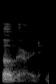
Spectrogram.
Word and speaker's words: Bogarde: Bogarde? – Bogarde, yeah. – I mean, I am a Bogart, so, yeah. – But I don't, we don't, my Bogarts don't spell it like this Bogarde.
